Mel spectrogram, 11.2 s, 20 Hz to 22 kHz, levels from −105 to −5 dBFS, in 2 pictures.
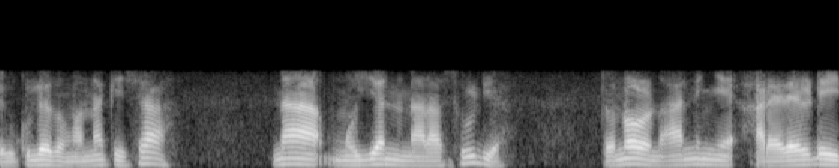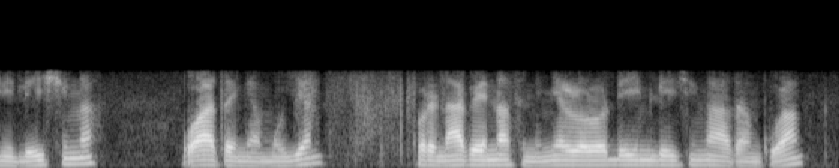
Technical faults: G.729 codec

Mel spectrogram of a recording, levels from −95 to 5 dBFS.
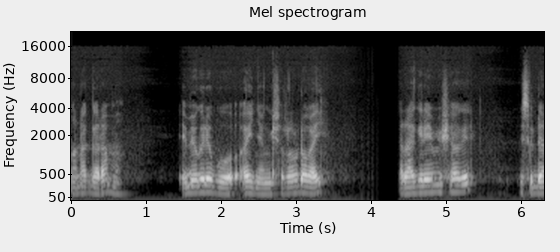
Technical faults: low bit depth without dither

